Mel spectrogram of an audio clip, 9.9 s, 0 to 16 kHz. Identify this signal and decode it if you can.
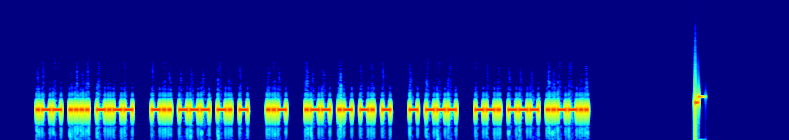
Morse code, heard as a keyed tone, about 36 wpm, 700 Hz. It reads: WHY DONT U WANT TO GO?
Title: Sentences from Top 300 Words and Abbreviations 35wpm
